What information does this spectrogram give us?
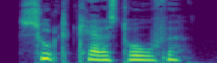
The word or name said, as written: sultkatastrofe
